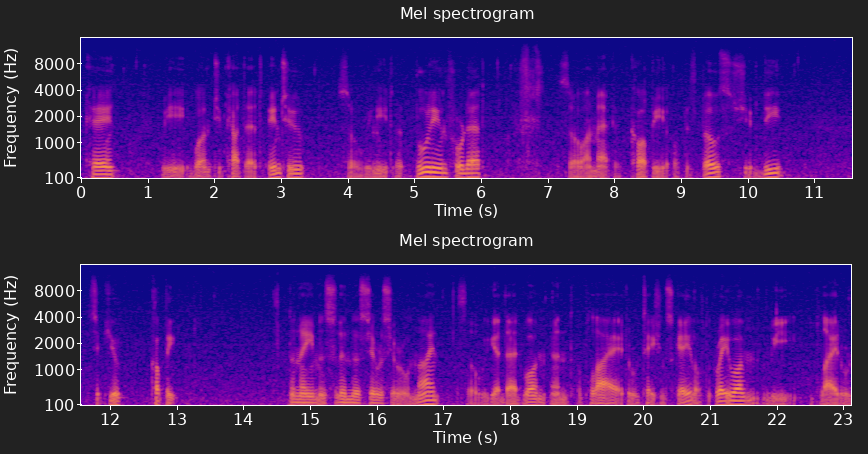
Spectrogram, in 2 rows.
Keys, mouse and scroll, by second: 2.6 KP_1, 10.2 shift+d, 12.6 click, 14.4-18.5 drag, 21.8-22.9 drag.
